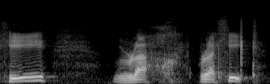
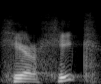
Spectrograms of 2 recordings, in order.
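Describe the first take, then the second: First: A short vowel is heard right after the r. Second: The r closes the syllable with no vowel after. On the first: The speaker calls it right. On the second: The speaker calls it wrong.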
